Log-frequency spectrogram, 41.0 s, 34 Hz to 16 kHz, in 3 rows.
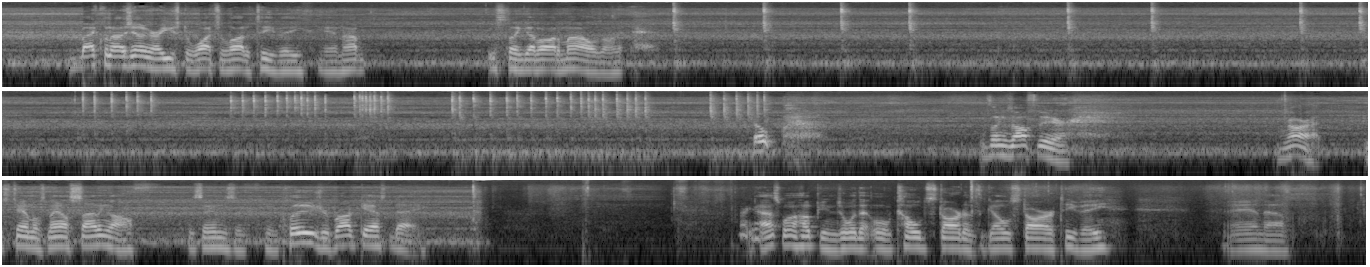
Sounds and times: Speech: 0.7 - 3.7, 4.8 - 6.6, 21.2 - 21.9, 23.4 - 24.4, 26.4 - 31.6, 34.6 - 38.6, 39.5 - 40.3.

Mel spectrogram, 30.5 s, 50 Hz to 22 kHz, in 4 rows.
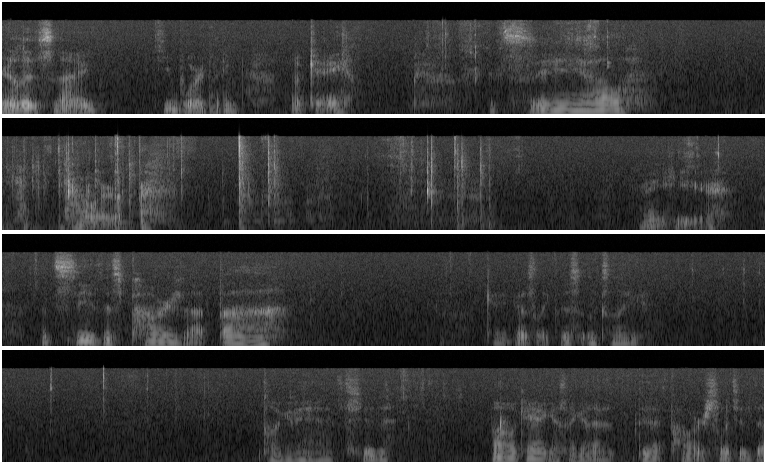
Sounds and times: Speech: 0.0 - 3.6, 4.9 - 6.5, 8.2 - 9.3, 14.0 - 15.0, 15.6 - 18.2, 20.1 - 21.8, 25.5 - 26.8, 27.8 - 30.5
Inside, small room: 0.0 - 30.5.

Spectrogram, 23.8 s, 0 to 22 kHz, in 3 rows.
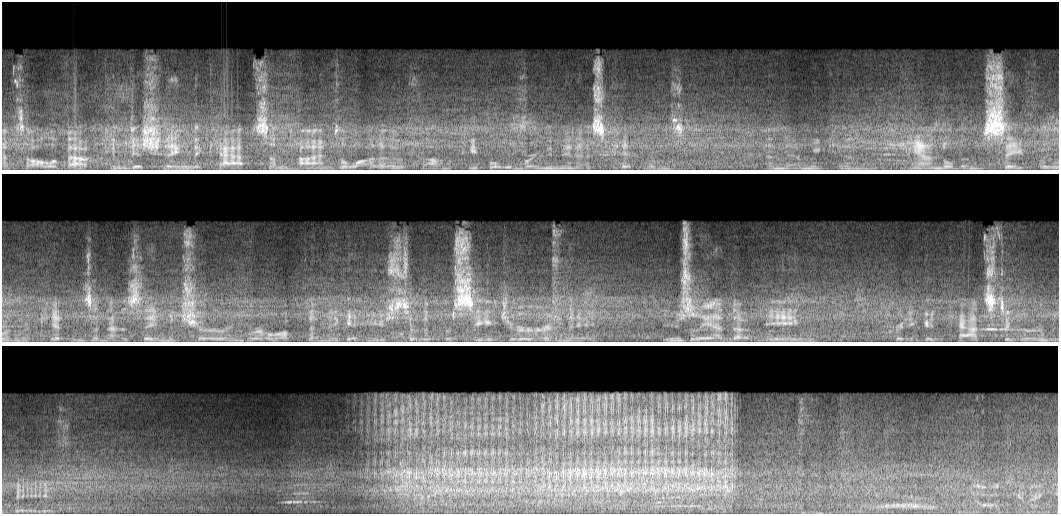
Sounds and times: Speech: 0.0 - 16.4, 23.0 - 23.7
Inside, large room or hall: 17.9 - 23.7.

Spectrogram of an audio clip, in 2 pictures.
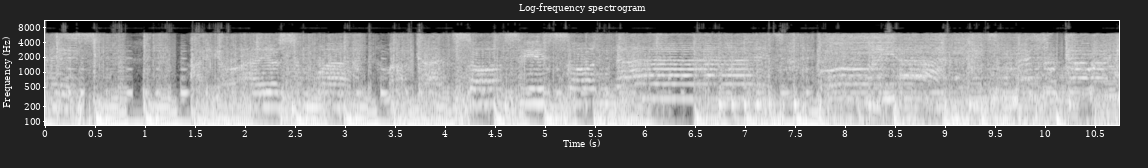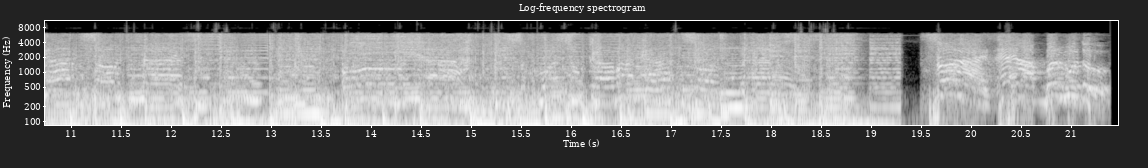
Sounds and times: Music: 0.0 - 19.5
Speech: 19.5 - 21.4.

